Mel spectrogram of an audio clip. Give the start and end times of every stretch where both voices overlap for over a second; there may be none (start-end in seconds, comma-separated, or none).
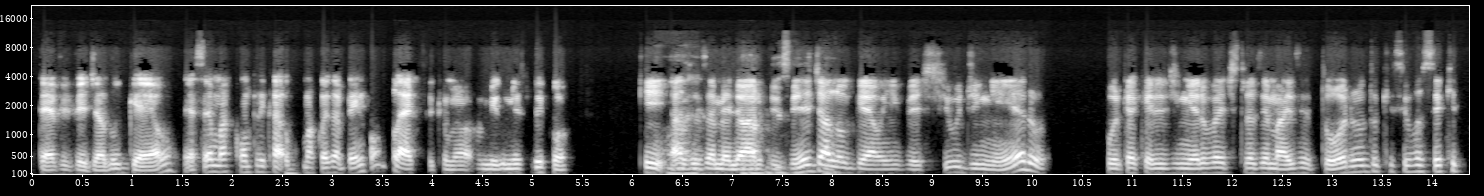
6.2-8.1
